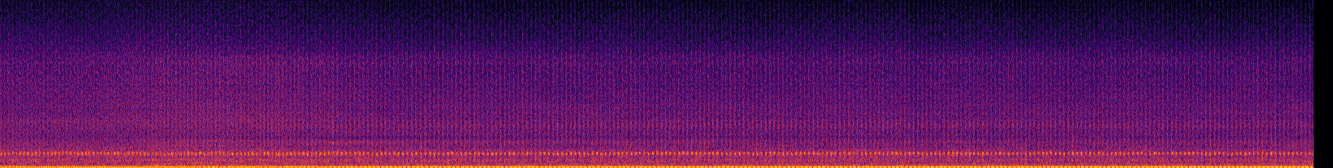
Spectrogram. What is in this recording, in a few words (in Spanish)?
encendido de motor de un; sportscar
